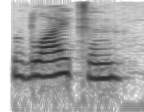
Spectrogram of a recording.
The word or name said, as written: blyton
